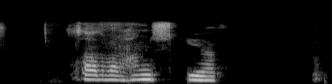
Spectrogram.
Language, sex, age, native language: Icelandic, male, 10, Icelandic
